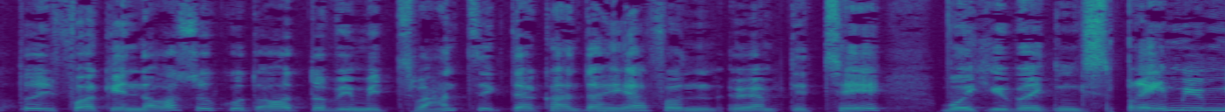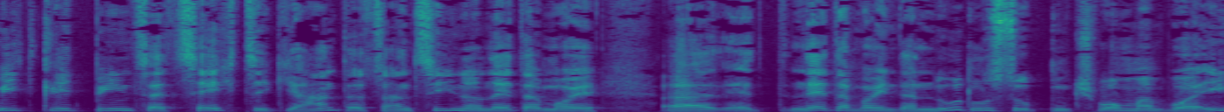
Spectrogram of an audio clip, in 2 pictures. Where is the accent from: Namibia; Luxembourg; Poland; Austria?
Austria; Baden, Lower Austria; Ich komme aus Baden in Niederösterreich.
